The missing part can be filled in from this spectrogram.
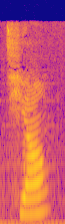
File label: "qiang2", Chinese pinyin; 小; Xiǎo Qiáng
